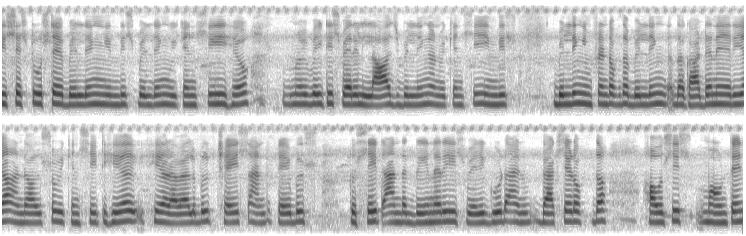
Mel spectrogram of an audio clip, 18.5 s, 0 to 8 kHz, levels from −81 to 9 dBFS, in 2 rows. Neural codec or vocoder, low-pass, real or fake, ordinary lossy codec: none; 7.2 kHz; real; none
